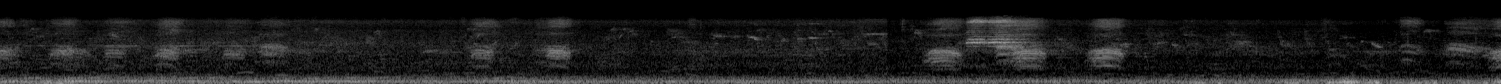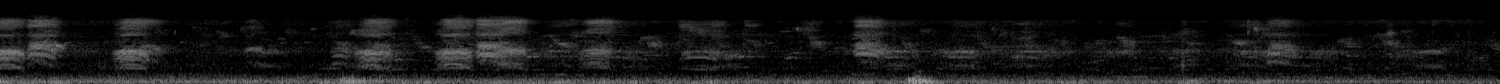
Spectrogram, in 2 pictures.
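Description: Birds calling repeatedly in many short calls, loudest about ten seconds in and again through the middle of the stretch, over a steady low rumble.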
